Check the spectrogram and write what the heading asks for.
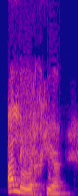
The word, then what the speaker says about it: alergia: Yo tengo la primera palabra, es alergia en portugués, cuando nos rascamos mucho, nos, algo nos pica. Entonces, tenemos alergia. En español se pronuncia alergia. La misma palabra, prácticamente la misma escrita, pero pronuncias distintas, ¿vale?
